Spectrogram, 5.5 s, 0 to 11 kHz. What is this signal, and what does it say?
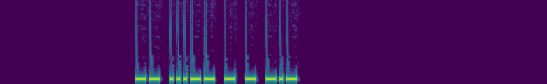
Morse code, heard as a keyed tone, about 34 wpm, 700 Hz. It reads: M3TTK
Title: DXCC-100 Call Signs - 5 Characters - Repeated 2x - 35wpm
